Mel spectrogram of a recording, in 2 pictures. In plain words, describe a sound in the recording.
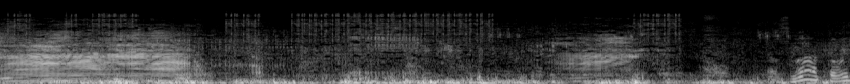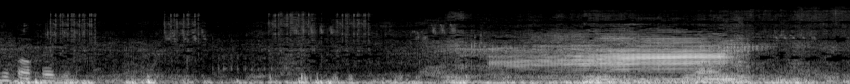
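A buffalo bellows loudly in distress.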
